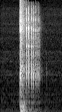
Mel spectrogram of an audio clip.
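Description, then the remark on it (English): A short, bright clatter of dice tumbling across a hard table, a quick burst of several rapid rattling clicks lasting under half a second, fairly loud, then quiet. “I'm going to have to ask someone else to make it for me, because someone found my dice.”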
